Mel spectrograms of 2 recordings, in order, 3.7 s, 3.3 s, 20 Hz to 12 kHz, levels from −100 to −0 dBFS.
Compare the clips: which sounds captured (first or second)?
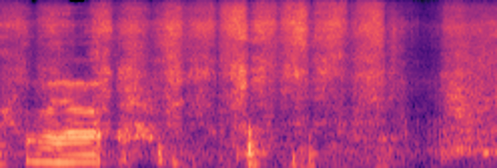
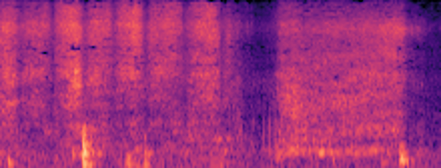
second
